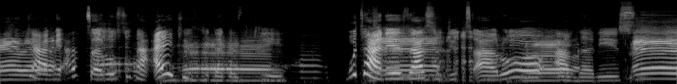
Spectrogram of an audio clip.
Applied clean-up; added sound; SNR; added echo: neural mask model RNNoise.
